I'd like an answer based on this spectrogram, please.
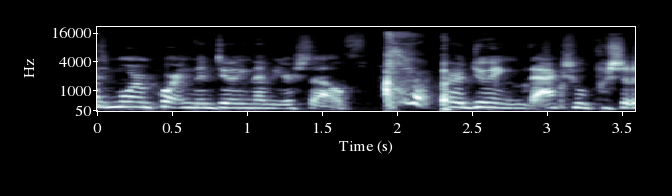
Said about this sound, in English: We're working on the loud, explosive sneezes with him. He's coming along. He's getting there.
